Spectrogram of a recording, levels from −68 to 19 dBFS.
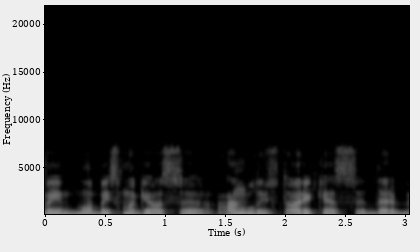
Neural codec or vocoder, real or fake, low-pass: codec, 16 kHz, 16 kbps, FunCodec, trained on LibriTTS, 50 frames a second; fake; 7.2 kHz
